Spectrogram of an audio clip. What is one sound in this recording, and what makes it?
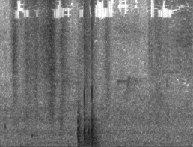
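A plastic bottle crinkles in a woman's hands.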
